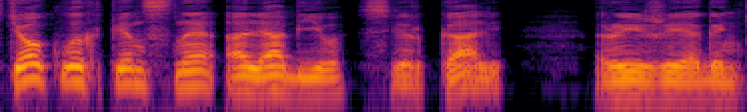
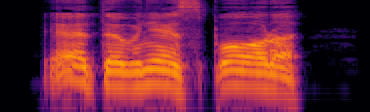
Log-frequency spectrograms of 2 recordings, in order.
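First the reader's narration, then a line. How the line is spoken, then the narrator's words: Shout. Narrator (Russian): крикнул кто-то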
